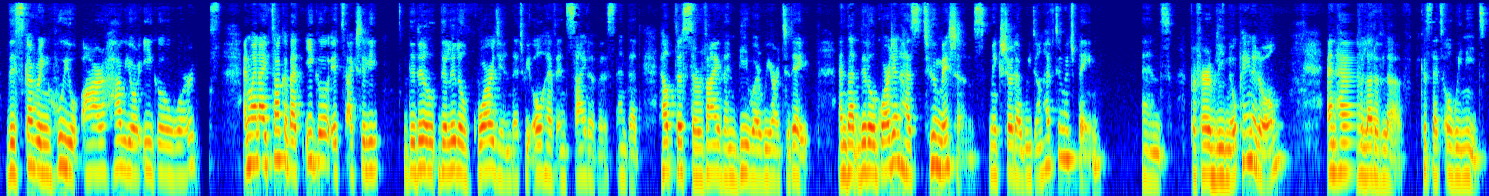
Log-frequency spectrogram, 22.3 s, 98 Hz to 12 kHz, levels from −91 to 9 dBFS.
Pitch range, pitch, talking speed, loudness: 165-215 Hz, 180 Hz, 195 wpm, -18 LUFS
